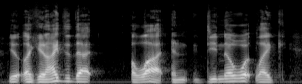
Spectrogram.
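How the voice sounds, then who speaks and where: A man hosting a casual studio conversation, talkative and animated, laughing often. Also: mid-range voice, brisk. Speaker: podcast host. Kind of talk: casual chat.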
